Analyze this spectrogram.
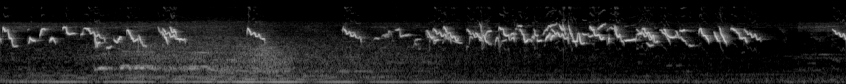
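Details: Song of the lemon-bellied white-eye, played to teach other birds: a few chirps, a pause with a low hum and soft noise, then a long rapid run of high twittering notes.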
